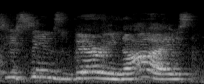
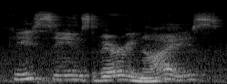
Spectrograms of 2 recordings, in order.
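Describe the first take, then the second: First: Higher, louder, drawn-out disbelief; mock-aghast slow repetition; incredulous echo. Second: Said in the usual way. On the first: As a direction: throw the words back as if scandalised. She echoes the answer back incredulously.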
